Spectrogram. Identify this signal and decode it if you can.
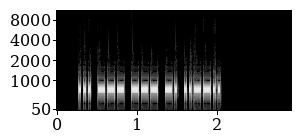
Morse code, heard as a keyed tone, about 40 wpm, 700 Hz. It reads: SOON?
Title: 3x Word-Spacing - Sentences from Top 400 Words - 40wpm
